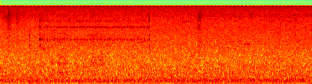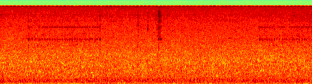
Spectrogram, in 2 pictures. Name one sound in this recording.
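Dry leaves rustle softly as a deer noses and steps through them.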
